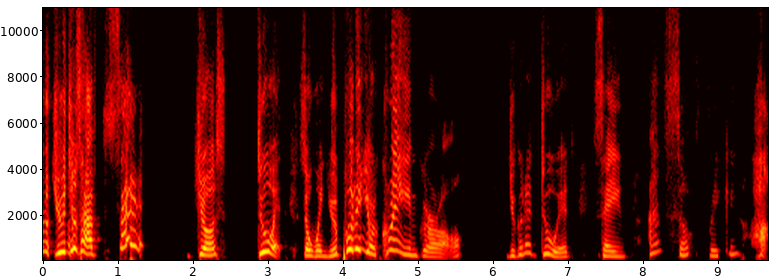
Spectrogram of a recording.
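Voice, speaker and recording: A woman with a Spanish accent speaks at a high pitch with very wide pitch swings. Her fairly slow delivery has long, frequent pauses, in a dry, close sound with no echo. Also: big swings in loudness. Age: 30s. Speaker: guest. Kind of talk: casual chat.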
